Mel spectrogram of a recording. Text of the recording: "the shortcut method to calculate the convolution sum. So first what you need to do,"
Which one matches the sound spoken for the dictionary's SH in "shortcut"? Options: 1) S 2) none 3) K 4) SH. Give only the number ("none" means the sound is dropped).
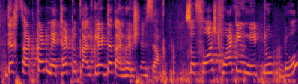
1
